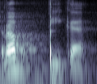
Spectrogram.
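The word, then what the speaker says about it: رَبِّكَ: bihamdi biham bihamdi bihamdi rbika rbika Ini ada tasdid rabbika wastagfir wastagfir wastagfir sama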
